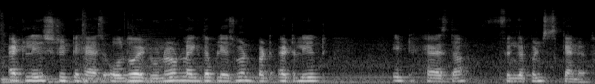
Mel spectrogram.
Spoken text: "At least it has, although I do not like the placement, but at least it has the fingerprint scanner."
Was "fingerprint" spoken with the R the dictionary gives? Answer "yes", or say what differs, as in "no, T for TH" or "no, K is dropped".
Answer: no, R is dropped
